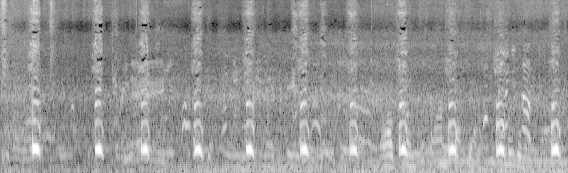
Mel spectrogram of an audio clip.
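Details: Border Collie on a novice agility run barks sharply and steadily, about eleven clipped barks spaced under a second apart across the run. Faint movement noise and a low background hum lie underneath.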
